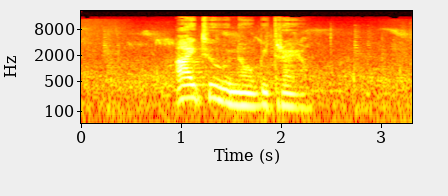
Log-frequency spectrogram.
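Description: A young woman answers calmly.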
